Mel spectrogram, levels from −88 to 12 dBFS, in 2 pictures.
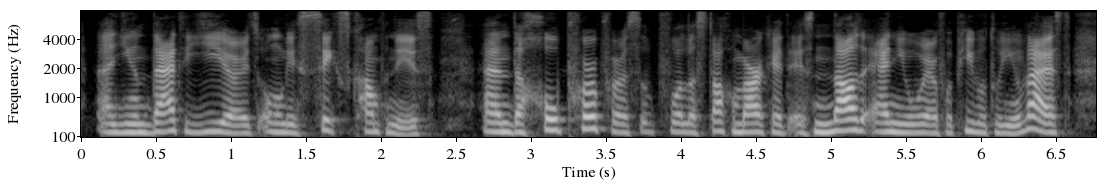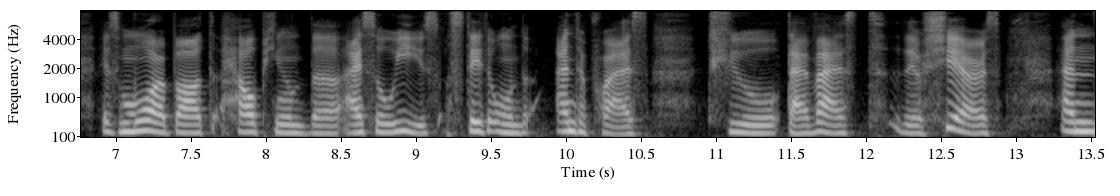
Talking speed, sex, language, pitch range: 160 wpm, female, English, 180-215 Hz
